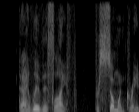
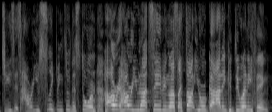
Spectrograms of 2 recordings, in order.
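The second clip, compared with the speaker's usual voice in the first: panicked disciples; 11 semitones higher, 13 dB louder than usual. Acted. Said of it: "they saying".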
